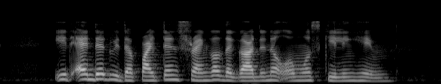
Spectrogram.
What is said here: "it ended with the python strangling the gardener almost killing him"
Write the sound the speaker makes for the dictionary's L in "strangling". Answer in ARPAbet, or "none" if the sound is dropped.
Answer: none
